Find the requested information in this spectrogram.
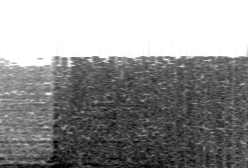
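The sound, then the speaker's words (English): A Northrop Grumman Antares rocket lifts off from NASA's Wallops Flight Facility with a supply spacecraft bound for the space station. Its steady roar swells sharply about a second in and then holds as a loud, unbroken rumble, with no voices. “A Northrop Grumman Antares rocket blasted off from NASA's Wallops flight facility last night.”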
